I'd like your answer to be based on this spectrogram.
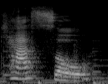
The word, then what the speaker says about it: castle: Castelo, castle. Castle, Natal, Christmas, Christmas. And Merry Christmas. Então esses são alguns exemplos onde o T é mudo.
